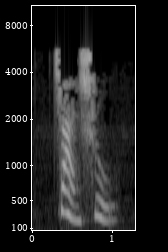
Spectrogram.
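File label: "战术" Mandarin Chinese; chinese flashcards; hsk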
